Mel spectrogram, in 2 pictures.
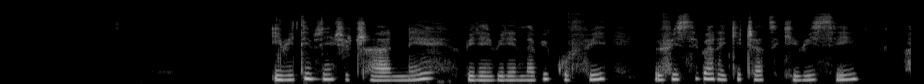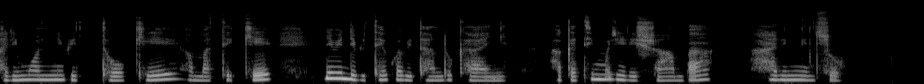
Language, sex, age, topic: Rundi, female, 25-35, agriculture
